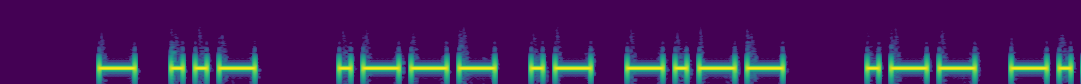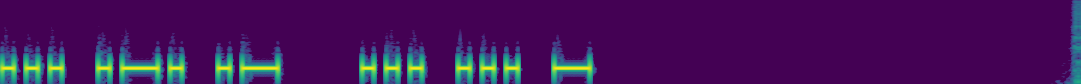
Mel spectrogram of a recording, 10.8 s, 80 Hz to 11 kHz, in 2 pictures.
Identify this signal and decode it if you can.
Morse code, heard as a keyed tone, about 21 wpm, 700 Hz. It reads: TU JAY W6RA SST
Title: K1USN SST QSO Practice - 20wpm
